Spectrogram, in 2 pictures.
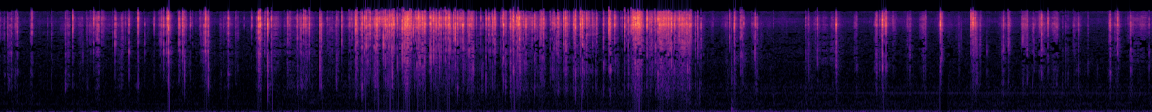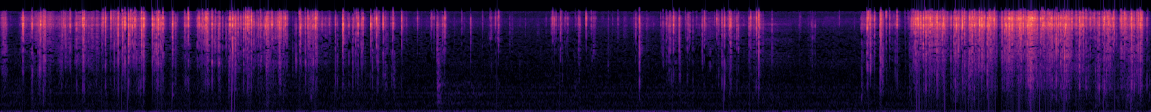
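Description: Clear plastic lollipop wrappers crinkling and tearing as fingers unwrap them, in three louder spells of crisp rustling with quieter stretches of scattered clicks and taps in between.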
